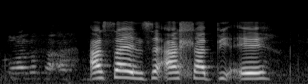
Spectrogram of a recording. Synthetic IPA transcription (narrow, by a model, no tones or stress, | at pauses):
asaen̩sɪʔaɬapʼiʔɪ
